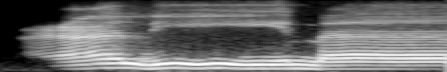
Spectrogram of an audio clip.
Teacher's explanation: diganti fathah dengan panjang mad 2 harokat. Aliman dibaca alima, gitu ya.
